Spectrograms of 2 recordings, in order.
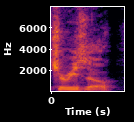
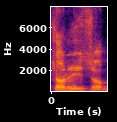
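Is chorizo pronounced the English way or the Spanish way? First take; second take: English; Spanish. First: It is pronounced with an English accent. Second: It is pronounced with a Spanish accent. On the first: "if you say it in English" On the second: "if you say it in Spanish"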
